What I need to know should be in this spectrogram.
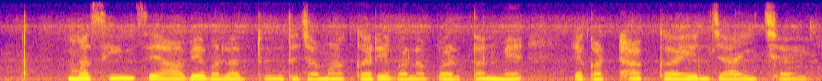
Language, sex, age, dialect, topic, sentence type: Magahi, female, 41-45, Western, agriculture, statement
